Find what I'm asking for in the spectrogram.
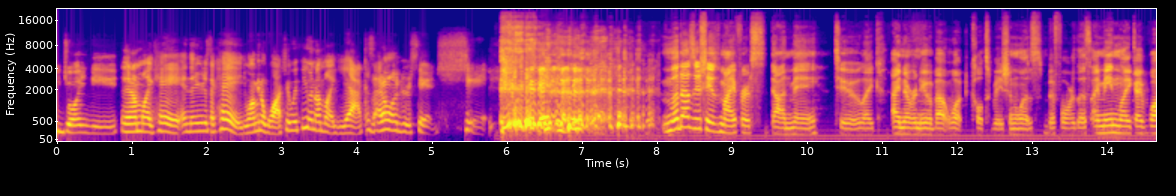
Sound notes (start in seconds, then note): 5.9 laughter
